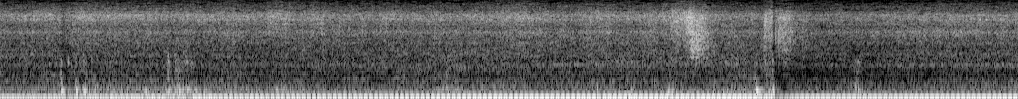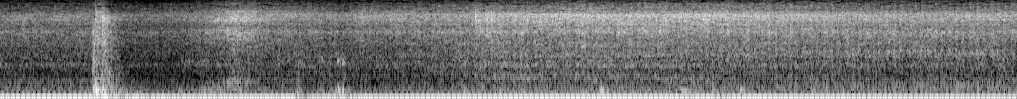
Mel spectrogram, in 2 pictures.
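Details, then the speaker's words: Ford Fiesta ST, crash-repaired, warm idle heard from outside: deep, even, steady idle with a smooth low rumble and no knocks, ticks or hunting; healthy engine. "That to me purrs like a kitten. It sounds beautiful. Yes, I'm happy with that."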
